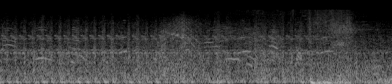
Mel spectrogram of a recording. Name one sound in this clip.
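Laser blasters fire in sharp bursts.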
